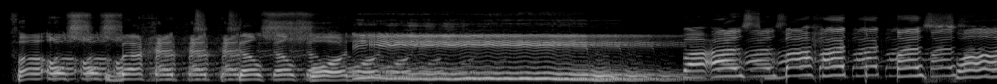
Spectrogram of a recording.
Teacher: सौद को मोटा करना है, काफ को बारीक करना है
